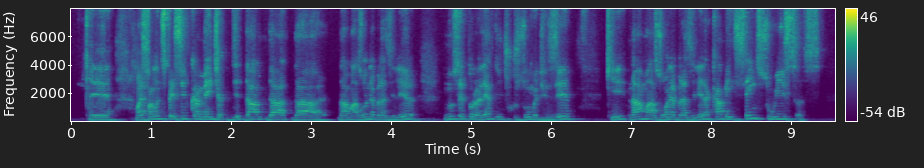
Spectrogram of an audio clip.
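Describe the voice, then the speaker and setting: At a fairly quick pace, a man with a fairly high pitch speaks at a very even loudness. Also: ordinary pitch variation. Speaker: energy sector executive. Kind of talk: panel talk. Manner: fast.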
